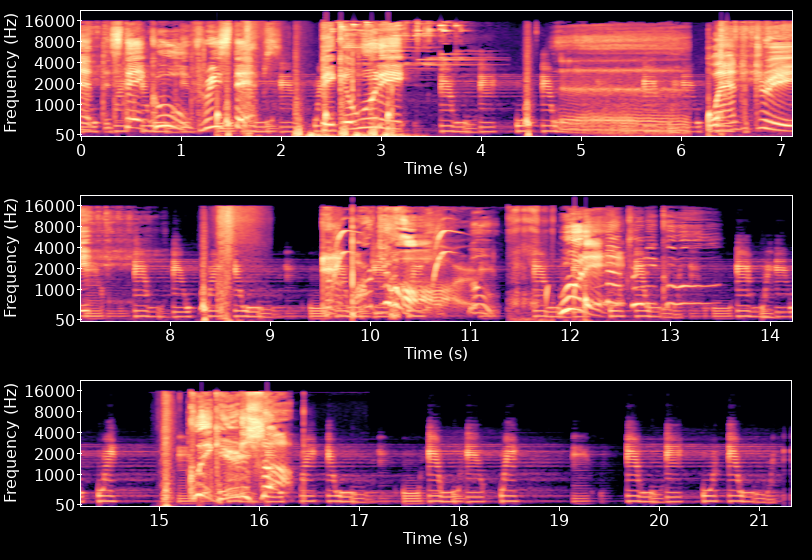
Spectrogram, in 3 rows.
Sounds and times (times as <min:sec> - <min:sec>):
Speech: 0:00.0 - 0:03.3, 0:06.3 - 0:07.4, 0:09.6 - 0:13.6, 0:15.3 - 0:16.5
Music: 0:00.0 - 0:21.3.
